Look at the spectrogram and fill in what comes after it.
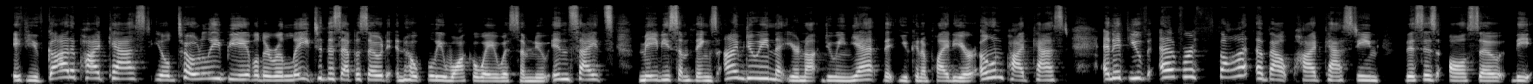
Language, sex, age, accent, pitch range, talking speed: English, female, 30-49, American, 180-275 Hz, 200 wpm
